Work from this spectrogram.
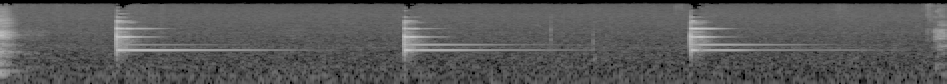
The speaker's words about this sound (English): and there you go demonstration how these stones ring like bells and they were used in all kinds of ways and fashions just like the ankh to create specific vibrational frequencies and specific notes to use as a form and a source of energy.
